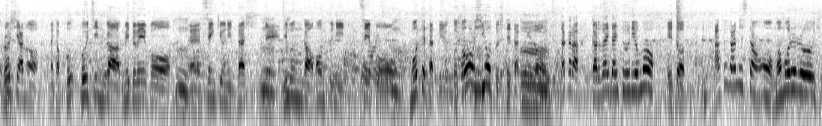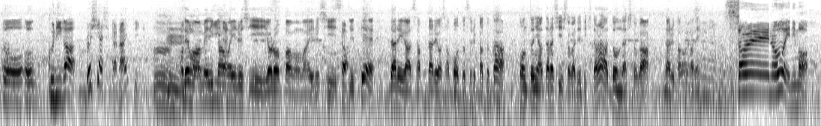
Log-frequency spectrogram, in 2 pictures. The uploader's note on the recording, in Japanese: 外で録音しましたので、バックグラウンドはちょっとうるさくて、申し訳ありません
